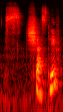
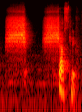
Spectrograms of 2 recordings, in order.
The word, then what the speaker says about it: счастлив: Mind how I pronounce the word счастлив. Not счастлив, but счастлив.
